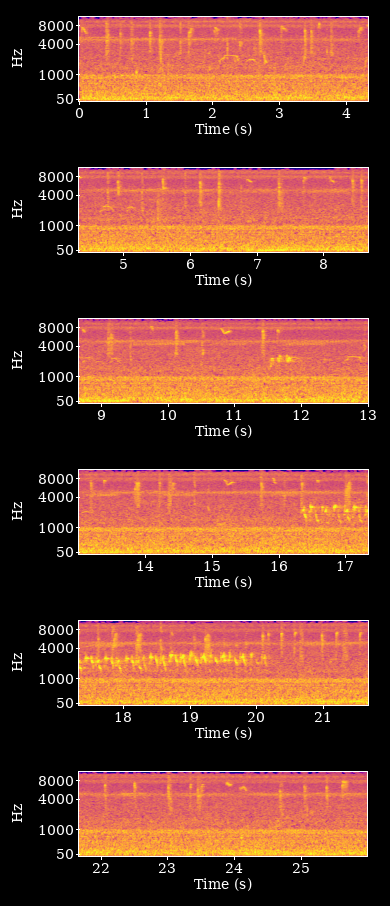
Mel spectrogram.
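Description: Flowerpecker calling: sharp high ticks scattered throughout, with a rapid chattering run of notes in the middle lasting about three and a half seconds, over a steady drone of insects.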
